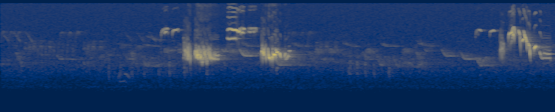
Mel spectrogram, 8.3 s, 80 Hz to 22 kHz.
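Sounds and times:
European robin Erithacus rubecula twittering: 1.8s - 4.4s, 7.1s - 8.3s.

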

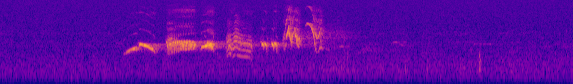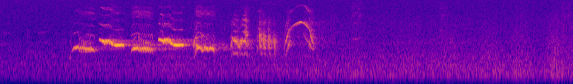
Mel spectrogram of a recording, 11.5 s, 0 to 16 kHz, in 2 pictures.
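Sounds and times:
Eurasian blackbird Turdus merula singing: 1.2s - 9.0s.

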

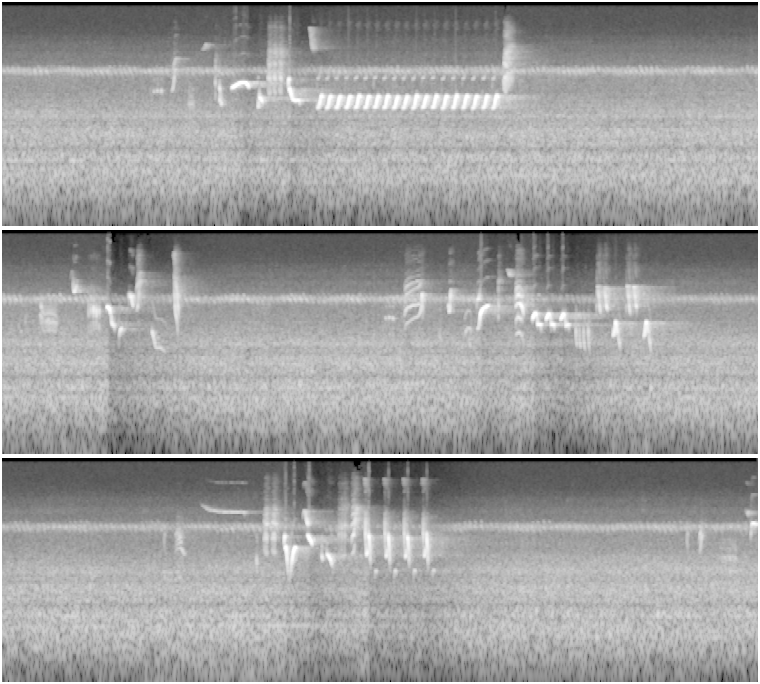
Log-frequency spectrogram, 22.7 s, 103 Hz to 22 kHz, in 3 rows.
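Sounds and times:
Common nightingale Luscinia megarhynchos song: 1.5s - 5.5s, 7.8s - 9.6s, 11.4s - 14.4s, 16.7s - 19.6s, 21.9s - 22.6s.

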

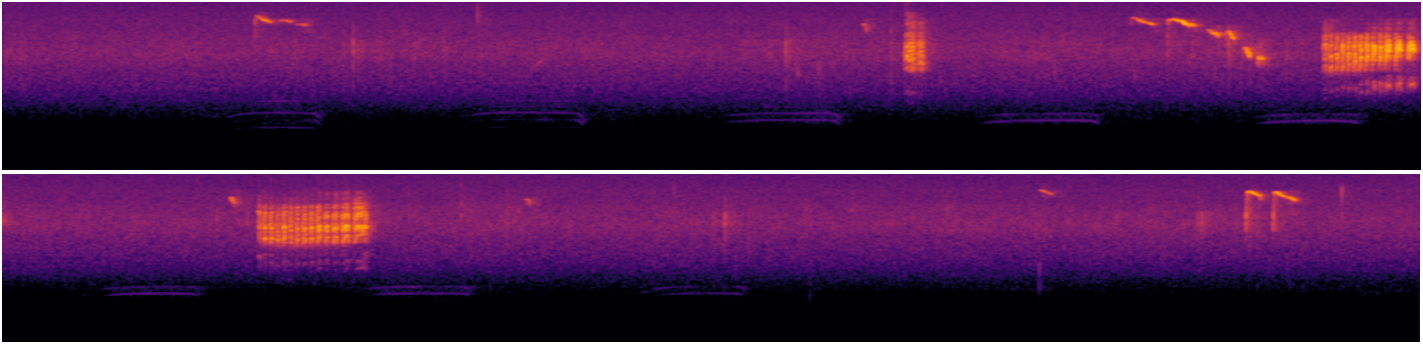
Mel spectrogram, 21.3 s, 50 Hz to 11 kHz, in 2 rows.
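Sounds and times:
Eurasian blue tit Cyanistes caeruleus calling: 6.8s - 7.0s, 8.5s - 10.6s, 12.6s - 13.4s.

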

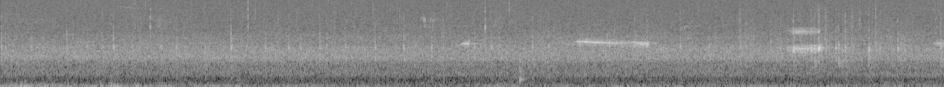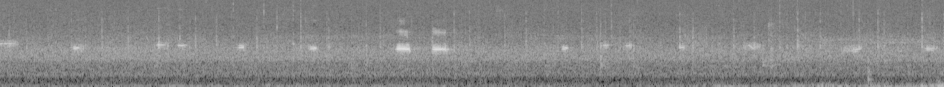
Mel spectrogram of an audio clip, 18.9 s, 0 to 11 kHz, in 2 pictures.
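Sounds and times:
background hiss: 0.0s - 18.8s
Eurasian bullfinch Pyrrhula pyrrhula soft piping whistle calls: 5.7s - 6.6s.

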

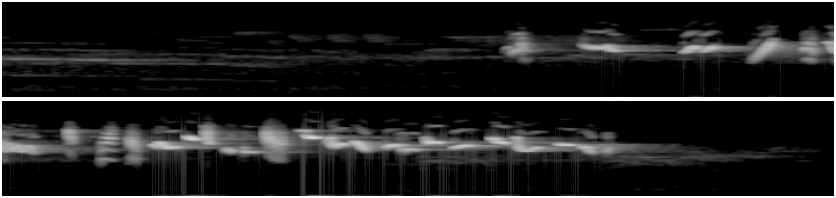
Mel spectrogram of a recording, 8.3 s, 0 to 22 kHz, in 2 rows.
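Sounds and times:
Eurasian blackcap Sylvia atricapilla singing a warble: 2.3s - 7.4s.

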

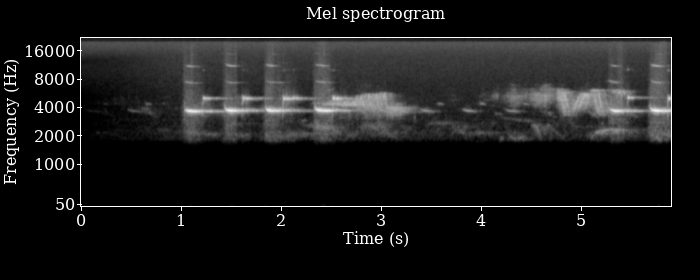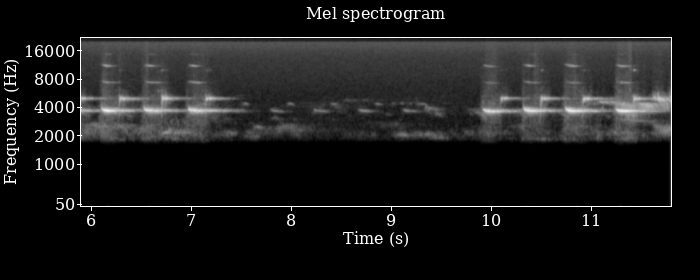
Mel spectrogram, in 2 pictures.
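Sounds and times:
great tit Parus major calls: 1.0s - 11.7s.

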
